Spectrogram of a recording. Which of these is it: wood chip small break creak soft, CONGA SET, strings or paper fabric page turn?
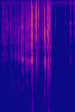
wood chip small break creak soft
